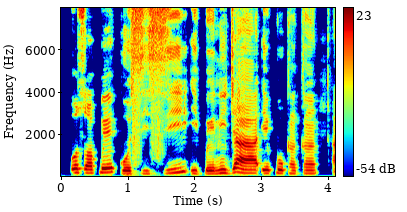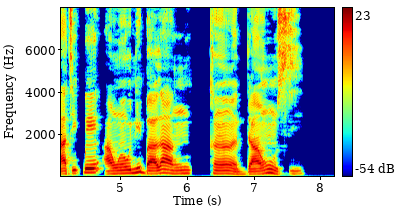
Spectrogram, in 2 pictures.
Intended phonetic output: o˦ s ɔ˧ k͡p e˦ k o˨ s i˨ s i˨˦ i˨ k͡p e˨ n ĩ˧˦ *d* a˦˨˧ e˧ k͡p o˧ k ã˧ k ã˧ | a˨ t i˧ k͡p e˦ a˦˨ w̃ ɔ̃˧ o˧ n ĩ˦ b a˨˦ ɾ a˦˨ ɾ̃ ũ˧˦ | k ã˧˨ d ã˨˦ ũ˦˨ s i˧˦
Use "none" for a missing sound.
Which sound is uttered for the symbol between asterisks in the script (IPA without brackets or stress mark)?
d͡ʒ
